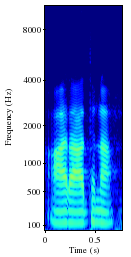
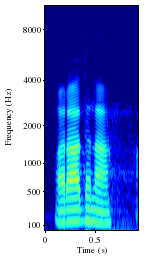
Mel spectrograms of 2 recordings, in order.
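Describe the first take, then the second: First: Said in the usual way. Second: आराधना with a short first a; wrong pronunciation. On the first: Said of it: "शुद्ध शब्द". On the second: Shown as a demonstration. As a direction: say आराधना as "araadhana". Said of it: "अशुद्ध शब्द".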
